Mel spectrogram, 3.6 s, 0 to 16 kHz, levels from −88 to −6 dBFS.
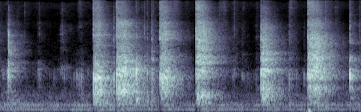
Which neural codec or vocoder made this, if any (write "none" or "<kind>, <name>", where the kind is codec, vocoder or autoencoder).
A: none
